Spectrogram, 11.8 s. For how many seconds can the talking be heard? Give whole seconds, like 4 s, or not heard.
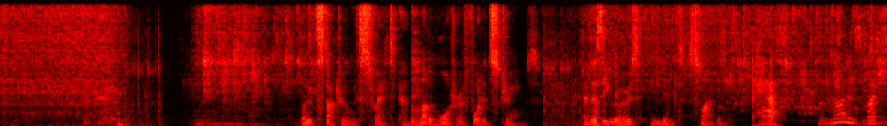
7 s.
